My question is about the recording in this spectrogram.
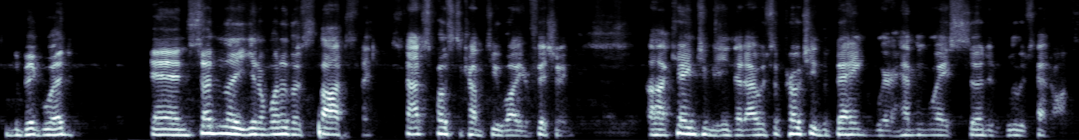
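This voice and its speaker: Older man musing with soft chuckles. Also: mid-range voice, rough recording. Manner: musing, chuckles often, trailing fillers. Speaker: author guest. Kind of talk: reflective interview storytelling.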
